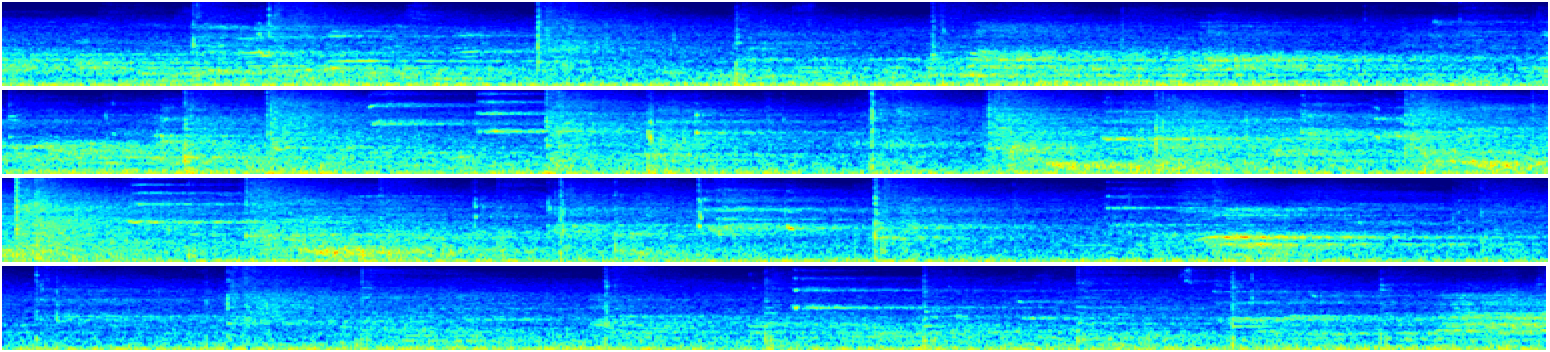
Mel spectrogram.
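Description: Rackets smack shuttlecocks again and again, echoing in a large hall.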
